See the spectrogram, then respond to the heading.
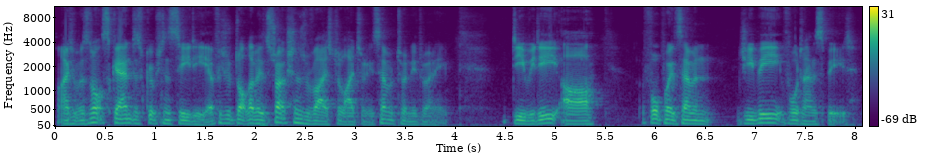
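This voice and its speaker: A tired man, reading long file listings aloud on a live stream in a flat, plodding way, his voice starting to give out. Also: deep voice, fast talker. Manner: flat, plodding reading of numbers with weary asides. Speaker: document narrator.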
